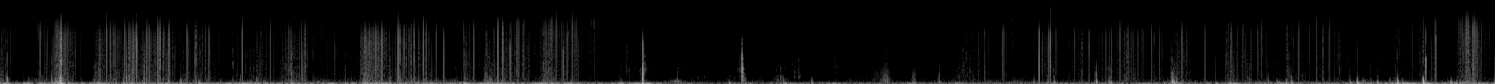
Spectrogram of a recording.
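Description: A fingertip rubs inside the ear canal of a white silicone ear on a binaural microphone, giving close, muffled rustling and scratchy crackles over a deep, rumbling low end. The rubbing is dense and steady at first, thins out into sparse soft scratches in the middle, then picks up again toward the end.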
